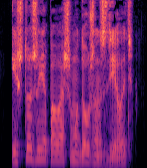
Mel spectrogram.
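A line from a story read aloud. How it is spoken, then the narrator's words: Sharp interruption. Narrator (Russian): резко перебил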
